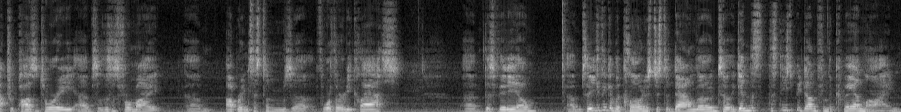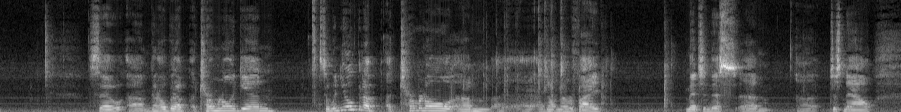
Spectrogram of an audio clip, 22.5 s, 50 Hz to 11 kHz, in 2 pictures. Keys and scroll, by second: 17.4-19.7 typing.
